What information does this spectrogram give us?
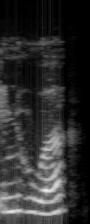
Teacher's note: dibacanya dengan jelas, pendek, tidak berdengung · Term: izhar halki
